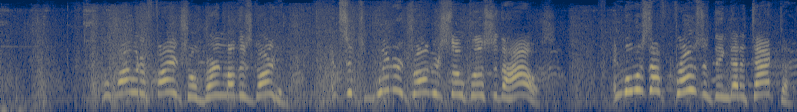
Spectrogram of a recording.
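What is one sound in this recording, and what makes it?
A young boy speaks with animation.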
